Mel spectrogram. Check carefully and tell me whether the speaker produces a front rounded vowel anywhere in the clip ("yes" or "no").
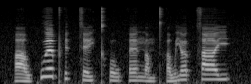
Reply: yes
